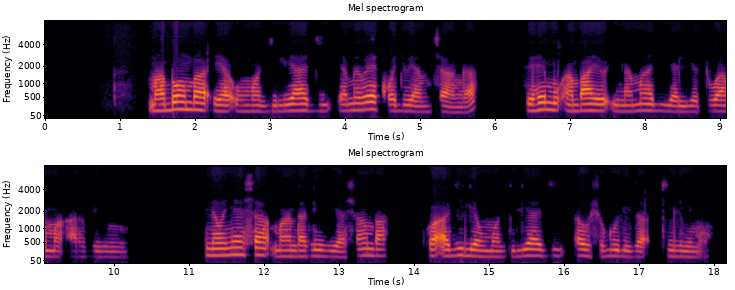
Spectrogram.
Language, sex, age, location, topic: Swahili, female, 18-24, Nairobi, government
